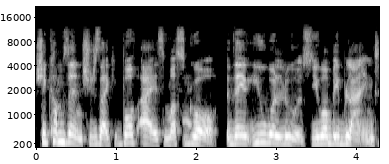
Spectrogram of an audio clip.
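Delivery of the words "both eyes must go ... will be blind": English spoken in a put-on Russian accent. Retelling what a doctor in a book said: imitating a russian accent. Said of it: "sorry for my accent".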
